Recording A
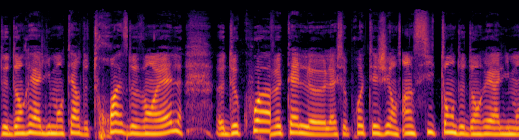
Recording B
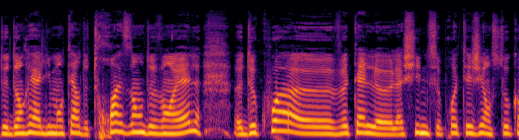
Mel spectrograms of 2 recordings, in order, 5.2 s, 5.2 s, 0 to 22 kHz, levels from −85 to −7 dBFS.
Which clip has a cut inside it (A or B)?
A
